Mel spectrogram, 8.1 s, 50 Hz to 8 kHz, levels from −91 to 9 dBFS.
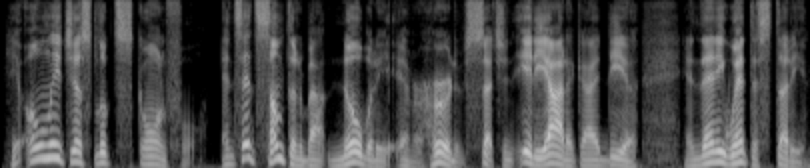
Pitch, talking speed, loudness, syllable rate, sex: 130 Hz, 170 wpm, -22 LUFS, 4.9 syllables/s, male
